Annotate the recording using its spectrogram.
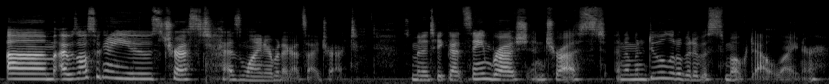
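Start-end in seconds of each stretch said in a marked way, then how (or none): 2.7-4.1 soft unvoiced whisper. Real, not acted. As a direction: drop to a breathy whisper. Whispered asides while doing makeup.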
